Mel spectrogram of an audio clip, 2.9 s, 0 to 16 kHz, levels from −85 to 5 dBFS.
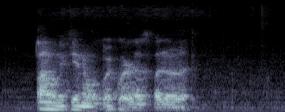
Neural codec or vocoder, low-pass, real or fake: codec, 32 kHz, 1.9 kbps, SNAC; 14.4 kHz; fake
